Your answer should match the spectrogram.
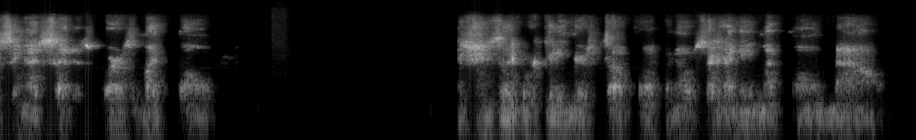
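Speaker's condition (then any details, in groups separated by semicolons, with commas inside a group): Total laryngectomy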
